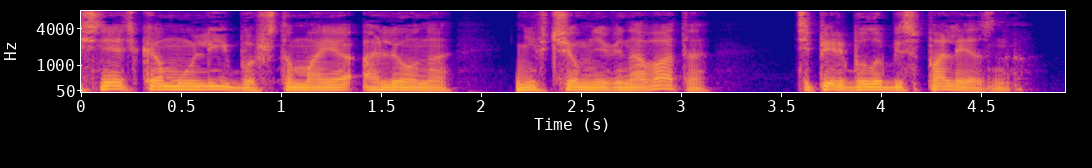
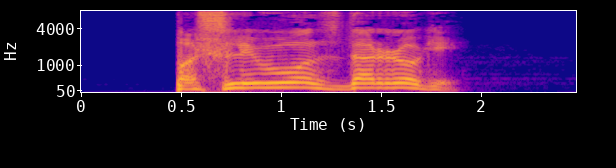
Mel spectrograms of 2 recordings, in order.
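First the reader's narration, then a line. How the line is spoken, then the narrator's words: Strange-voiced bark. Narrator (Russian): незнакомым мне самому голосом рявкнул я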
